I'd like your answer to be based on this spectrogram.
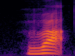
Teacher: you're hearing me breathe out through my nose at the end, and that is a part of pronouncing this word with the T end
